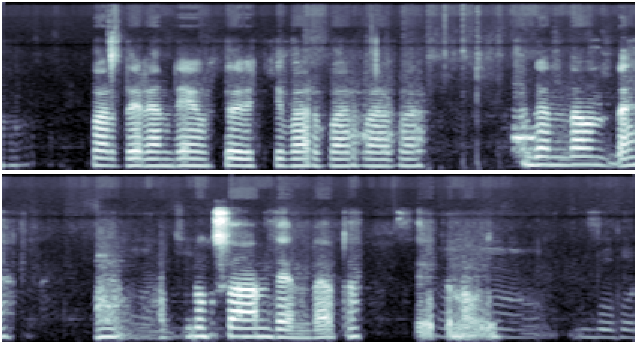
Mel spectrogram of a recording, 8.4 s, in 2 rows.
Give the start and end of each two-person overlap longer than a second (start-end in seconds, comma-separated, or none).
none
